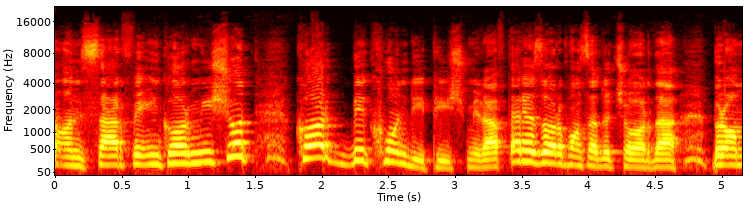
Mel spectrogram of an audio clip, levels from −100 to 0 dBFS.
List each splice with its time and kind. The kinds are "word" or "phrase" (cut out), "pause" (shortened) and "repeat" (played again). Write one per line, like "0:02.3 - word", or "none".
none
